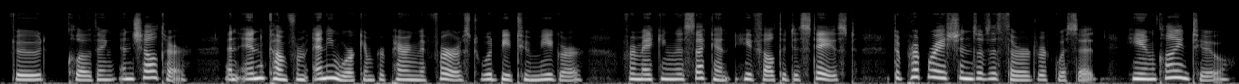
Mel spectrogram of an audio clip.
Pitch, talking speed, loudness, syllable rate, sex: 235 Hz, 165 wpm, -19 LUFS, 5.0 syllables/s, female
